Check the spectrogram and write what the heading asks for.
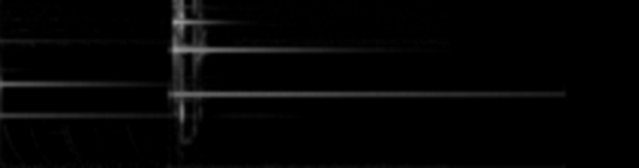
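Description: Bell-like ding sound effects from an animated subscribe button: a first ding fades away, then a second, higher ding comes about a second in and rings on until it cuts off abruptly near the end.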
